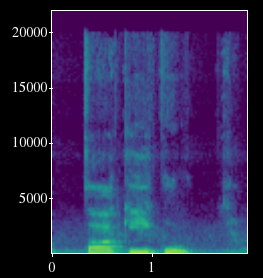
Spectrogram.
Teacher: জিব্বার গোড়া উপরে তালুর সঙ্গে লাগে 2 নক্তাওয়ালা ক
